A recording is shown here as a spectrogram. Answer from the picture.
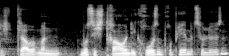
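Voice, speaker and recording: A man talks fairly quickly as noticeable background noise runs underneath. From Germany, Kassel (northern Hesse). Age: 50s. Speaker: serial startup founder. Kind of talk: interview.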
